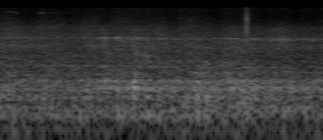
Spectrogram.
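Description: Faint, steady rubbing of a microfiber towel wiped across a leather car seat.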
